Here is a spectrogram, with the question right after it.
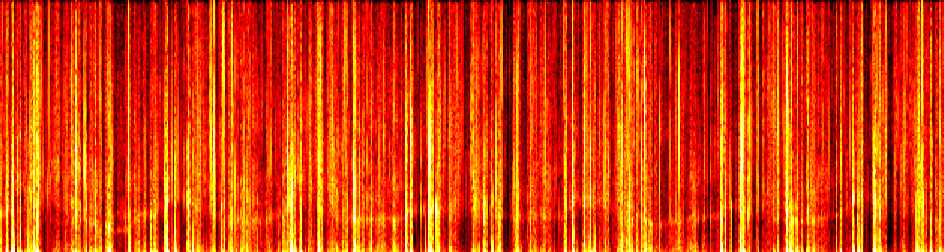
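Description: A white plastic ear tool held in the fingertips scrapes inside the ear canal of a grey silicone ear-shaped microphone, which is soft and solid and sits on a round base. Rapid, irregular scratching bursts come through as deep, muffled rumbling thuds close to the mic, with almost no high or bright content.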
